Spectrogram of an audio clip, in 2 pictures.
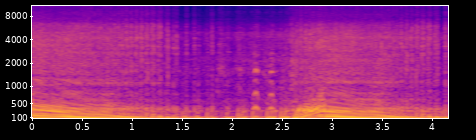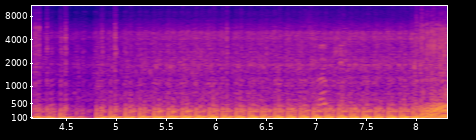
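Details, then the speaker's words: Honda Bros/Hawk GT 650 (late-80s V-twin), warmed up over 10+ minutes, camera held near the exhaust: lumpy idle beat with a few quick blips rising and falling cleanly; even, healthy exhaust note. No coolant leak found. "I'm gonna hold the cap near the exhaust it's always a tricky thing is that when you try to record the exhaust sound yourself let's have a go"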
